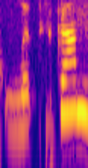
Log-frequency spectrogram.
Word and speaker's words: Lipscomb: My email address is k.n, as in Nicole, dot Lipscomb. That's LIPSCOMB, as in like a hair comb, 88 at Gmail.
